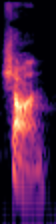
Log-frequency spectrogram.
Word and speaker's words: Jean: The local pronunciation turns Jean into Chan.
